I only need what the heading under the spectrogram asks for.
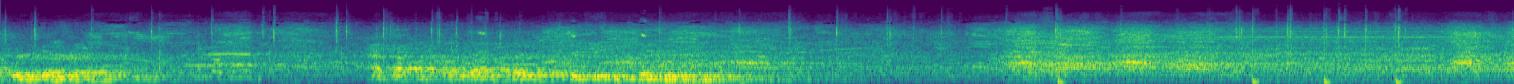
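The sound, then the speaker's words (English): A sparse crowd of Toronto Raptors fans in an arena chants loudly in unison, "Let's go Raptors," a rhythmic group call that fades into general crowd murmur, with sharp thuds like a ball bouncing on the court, during a basketball game against Charlotte. “A sparse gathering of Raptor fans chanting, "Let's go Raptors."”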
